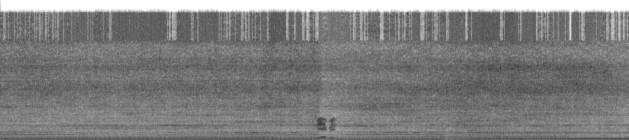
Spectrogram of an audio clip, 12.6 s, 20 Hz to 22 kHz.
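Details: SR6-10 planer (Krasny Metallist, 600–630 mm planing width, three motors, 8–16 m/min feed) running after a restoration repair in May 2021: a steady, even motor drone with constant pitch and no knocking or grinding.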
